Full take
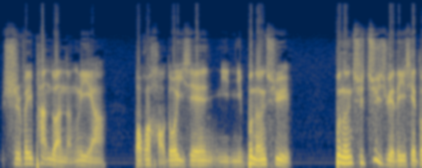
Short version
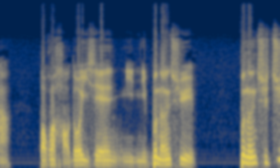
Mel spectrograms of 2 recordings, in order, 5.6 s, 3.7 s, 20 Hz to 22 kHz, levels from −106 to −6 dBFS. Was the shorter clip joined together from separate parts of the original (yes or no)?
no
